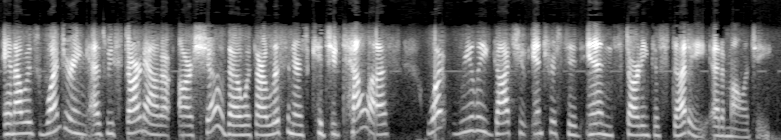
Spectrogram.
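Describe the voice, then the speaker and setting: A woman's voice: mid-range voice, moderate pace, dry recording. A woman hosting a casual talk show, playful, reading aloud and laughing easily. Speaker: host. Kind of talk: casual internet radio talk. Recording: tinny phone-line audio.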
